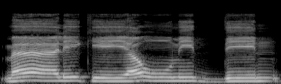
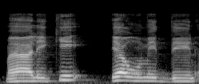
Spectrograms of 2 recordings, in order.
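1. Maliki ഒരു മുറിവുമില്ലാതെ നേരിട്ട് yawmi യിലേക്ക് ഒഴുകുന്നു. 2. ശബ്ദം maliki യ്ക്കും yawmi യ്ക്കും ഇടയിൽ മുറിയുന്നു. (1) "കാഫിൻ്റെ കസ്റ് ഉടനെ തന്നെ യാ ഉച്ചരിക്കുക" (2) "ശബ്ദം അങ്ങനെ മുറിച്ചെടുക്കാൻ പാടില്ല... അത് തെറ്റാണ്"

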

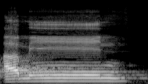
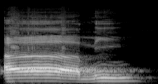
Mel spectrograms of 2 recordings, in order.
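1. Vokal pertama diucapkan pendek. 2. Vokal pertama dipanjangkan. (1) "Boleh kita nak panak ke Hamzah?" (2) "Boleh kita nak mempanyakan ke Hamzah?"

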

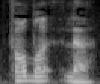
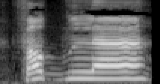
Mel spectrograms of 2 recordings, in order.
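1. يُطلق ḍād مع ارتداد يشبه الصدى. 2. يُمسك ḍād ويُمَدّ قبل L. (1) "كثير منهم يقلقلها" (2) "لازم تمسك الضاد الصح فيها استطالة بعدين اللام"

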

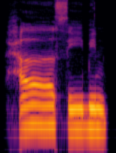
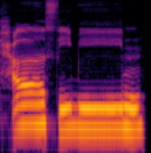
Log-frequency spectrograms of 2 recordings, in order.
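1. Huruf vokal panjang dipendekkan menjadi satu harakat. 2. Huruf vokal panjang ditahan selama dua harakat. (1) "bunyi yang salah lah macam ni" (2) "hasibin dua"

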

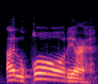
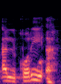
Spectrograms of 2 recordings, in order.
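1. Vokal setelah q itu panjang. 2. Vokal setelah r itu panjang. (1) "Qafnya yang panjang" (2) "bukan Rokasroh yang panjang"

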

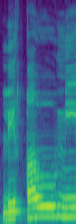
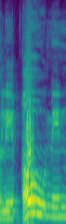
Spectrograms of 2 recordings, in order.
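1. صوت W ناعم وسلس. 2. يُنطق صوت W بشدّة وقوة. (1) "لا تنبرها" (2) "تصرخ لقوم ... حولت الواو اللين ... إلى واو مشددة بنبرها"

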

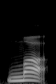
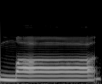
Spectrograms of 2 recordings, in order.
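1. یہ چھوٹی ہے، کھینچی نہیں جاتی۔ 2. یہ لمبی ہے، کھینچ کر پڑھی جاتی ہے۔ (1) "اس کو ہم کھینچ نہیں رہے" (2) "جب یہ مدہ بن گیا اس کے ساتھ الف بھی لگ گیا"

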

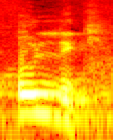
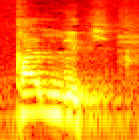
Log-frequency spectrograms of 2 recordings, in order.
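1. Le premier son q est omis. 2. Le premier son q est prononcé. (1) "le qa devient a" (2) "L'autre vont dire qallik"

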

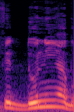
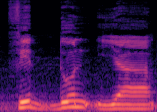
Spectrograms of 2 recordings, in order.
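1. n-এর পরে একটি ছোট i স্বরধ্বনি আছে। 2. n-এর পরে কোনো স্বরধ্বনি নেই, n বন্ধ। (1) "তবে আমরা পড়ি জের দিয়ে" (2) "এখানে নুনের উপরে আছে সাকিন"

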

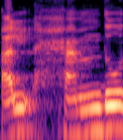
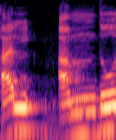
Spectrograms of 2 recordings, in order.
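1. "h" ശബ്ദം വ്യക്തമായി ഉച്ചരിക്കുന്നു. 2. "h" ശബ്ദം പൂർണ്ണമായി ഒഴിവാക്കുന്നു. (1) "അൽ ഹംദു എന്നാണ്" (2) "അൽ അംദു എന്നാവരുത്"

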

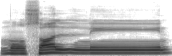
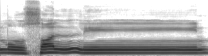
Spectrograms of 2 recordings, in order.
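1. s টি ভারী, জোরালো s উচ্চারণ। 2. s টি ভারী, জোরালো s উচ্চারণ।

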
